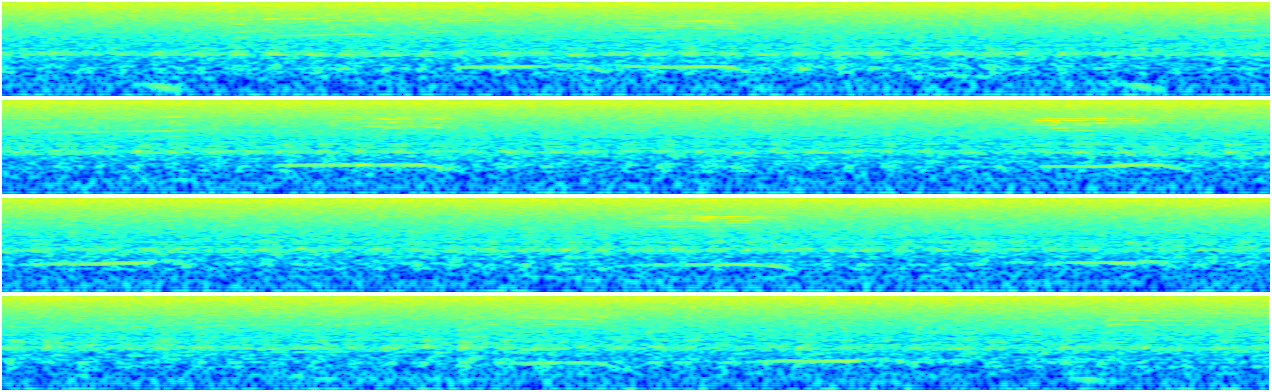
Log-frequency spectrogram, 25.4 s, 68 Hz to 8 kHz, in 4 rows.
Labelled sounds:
1.3	1.9	humpback whale, 1.4 to 3.1 kHz
3.3	3.6	humpback whale, 2.8 to 3.0 kHz
6.8	7.3	humpback whale, 1.6 to 1.7 kHz
11.5	12.0	humpback whale, 2.4 to 3.1 kHz
15.9	16.6	humpback whale, 2.4 to 3.3 kHz
20.3	20.6	humpback whale, 3.1 to 3.3 kHz
24.5	24.8	humpback whale, 2.3 to 2.4 kHz

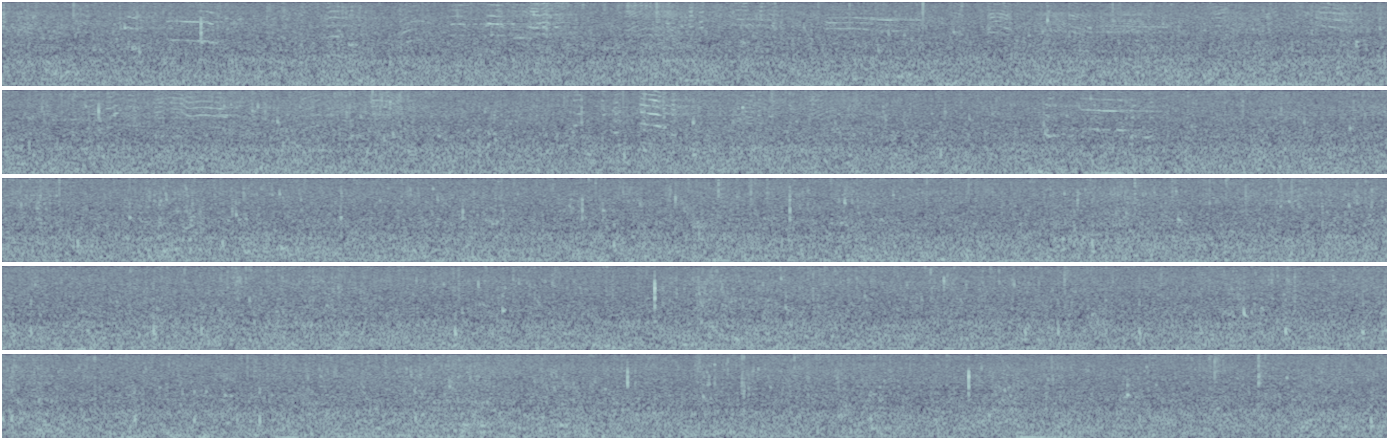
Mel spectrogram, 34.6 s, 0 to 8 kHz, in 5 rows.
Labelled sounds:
0.8	1.1	Pacific white-sided dolphin, 1.7 to 4.0 kHz
2.2	2.6	Pacific white-sided dolphin, 3.3 to 3.7 kHz
4.1	4.6	Pacific white-sided dolphin, 2.8 to 4.5 kHz
5.5	5.9	Pacific white-sided dolphin, 3.1 to 3.3 kHz
7.8	8.1	Pacific white-sided dolphin, 2.9 to 3.2 kHz
12.3	12.6	Pacific white-sided dolphin, 3.5 to 5.8 kHz

